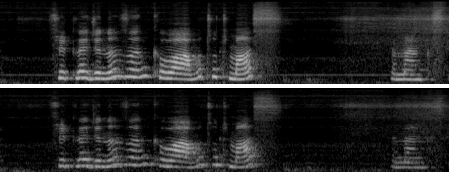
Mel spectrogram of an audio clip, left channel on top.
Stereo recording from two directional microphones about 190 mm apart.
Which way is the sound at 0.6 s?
35° left (ahead or behind).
